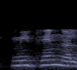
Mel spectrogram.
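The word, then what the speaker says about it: methanal: कहते हैं ठीक है मेथनल आपको पता है एल्डिहाइड जब प्रीफिक्स में आप उसको प्रोनाउंस करते हैं तो अल की साउंड आती है तो मेथनल इथेनॉल ओके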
